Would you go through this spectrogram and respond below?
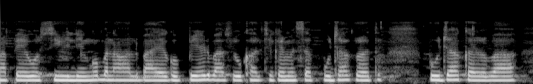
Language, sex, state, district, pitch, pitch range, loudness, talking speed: Bhojpuri, female, Jharkhand, Palamu, 195 Hz, 190-200 Hz, -13 LUFS, 215 wpm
